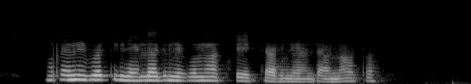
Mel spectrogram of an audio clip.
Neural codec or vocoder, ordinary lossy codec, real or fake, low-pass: codec, 16 kHz in and 24 kHz out, 0.6 kbps, FireRedTTS-2 codec; none; fake; 5.4 kHz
